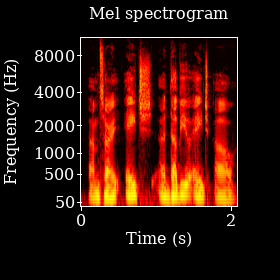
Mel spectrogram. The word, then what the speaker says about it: Hu: That's W-H-O. So Who as in who done it, even though her last name is spelled H-U.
